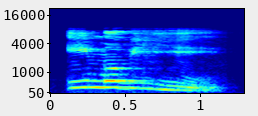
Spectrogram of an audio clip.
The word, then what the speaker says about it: immobilier: Un bien immobilier. Inmobilier. Recordemos que cuando termina por ER se pronuncia E.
